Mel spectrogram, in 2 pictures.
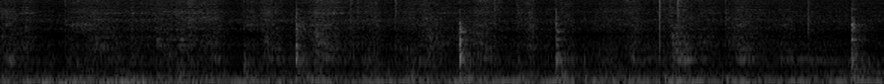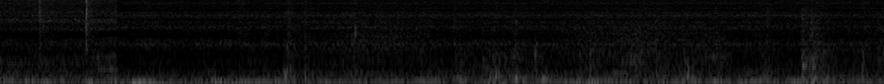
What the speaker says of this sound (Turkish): Ve bunları biraz kavurduktan sonra üzerine pekmezimizi koyup koyulaşıncaya kadar karıştırıyoruz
